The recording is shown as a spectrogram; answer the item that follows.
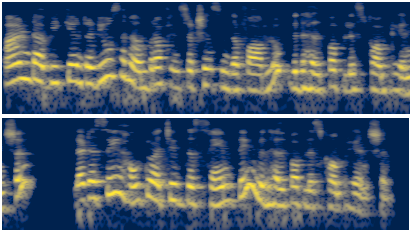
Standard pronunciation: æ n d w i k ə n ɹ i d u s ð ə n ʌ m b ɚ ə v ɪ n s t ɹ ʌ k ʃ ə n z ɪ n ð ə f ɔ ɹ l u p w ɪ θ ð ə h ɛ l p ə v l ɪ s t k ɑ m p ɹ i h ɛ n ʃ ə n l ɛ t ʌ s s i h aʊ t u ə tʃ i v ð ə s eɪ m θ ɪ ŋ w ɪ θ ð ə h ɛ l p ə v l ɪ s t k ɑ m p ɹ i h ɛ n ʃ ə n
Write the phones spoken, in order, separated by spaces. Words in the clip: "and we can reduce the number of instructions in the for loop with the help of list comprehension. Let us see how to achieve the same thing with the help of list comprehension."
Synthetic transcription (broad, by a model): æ n d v i k ə n ɹ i d u s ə n ʌ m b ɚ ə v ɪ n s t ɹ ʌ k ʃ ə n s ɪ n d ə f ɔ ɹ l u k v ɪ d h ɛ l p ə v l ɪ s t k ɑ m p ɹ i h ɛ n ʃ ə n l ɛ t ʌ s s i h aʊ t u ə tʃ i v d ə s eɪ m t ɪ ŋ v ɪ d h ɛ l p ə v l ɪ s t k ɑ m p ɹ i h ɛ n ʃ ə n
